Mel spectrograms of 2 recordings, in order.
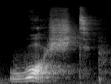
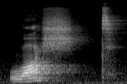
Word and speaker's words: washed: just say wash so this washed will sound like a t washed washed washed okay that's how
